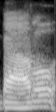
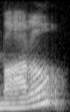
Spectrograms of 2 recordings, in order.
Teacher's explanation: The main difference between battle and bottle is that battle has the black cat vowel and bottle has the not hot vowel.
